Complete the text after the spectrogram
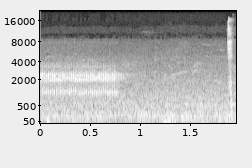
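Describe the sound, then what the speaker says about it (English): Frogs croak in a swampy backyard pool on a suburban homestead, a dense sustained chorus that fades out partway through, leaving a low murmur and one brief sharp sound near the end. "the frogs are in there now. It's a swamp."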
